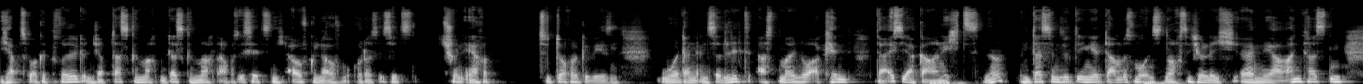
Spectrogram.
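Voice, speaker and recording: A man talks at a fairly quick pace with a fairly low pitch and ordinary pitch variation. His voice is somewhat breathy, and the loudness stays very even. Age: 40s. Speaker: farm manager. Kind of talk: interview.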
